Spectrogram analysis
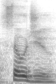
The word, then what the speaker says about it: soju: Soju. Yeah, so it was S-O-J-U? S-O-J-U, which is the Korean pronunciation.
